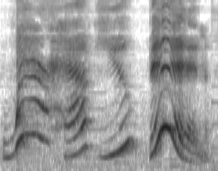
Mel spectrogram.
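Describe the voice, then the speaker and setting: Woman as jolly old storybook Santa, hearty, blustering, high-voiced, unhurried, exclamatory. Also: wildly swooping pitch, soft background music, exaggerated voice. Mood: blustering, surprised.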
